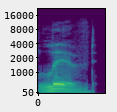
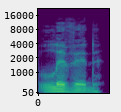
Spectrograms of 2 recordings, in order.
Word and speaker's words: lived: Answered, robbed, mugged, hummed, used, quizzed, lived. Not livid. That's another word, not livid. Lived. I wished I lived in that house.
